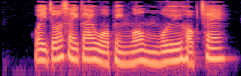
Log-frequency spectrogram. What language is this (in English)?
Cantonese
